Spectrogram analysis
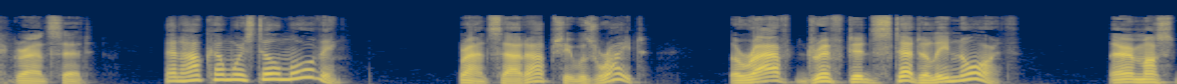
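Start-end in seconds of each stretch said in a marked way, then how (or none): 1.2-2.6 put-on high girl's voice; girl pointing out they still drift; curious girl. A narrator's reading. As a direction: ask it like a puzzled kid. Lex's girl voice.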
